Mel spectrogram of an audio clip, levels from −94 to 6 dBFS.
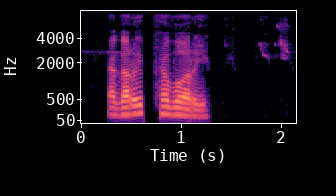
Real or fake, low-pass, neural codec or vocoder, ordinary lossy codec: real; 7.2 kHz; none; none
